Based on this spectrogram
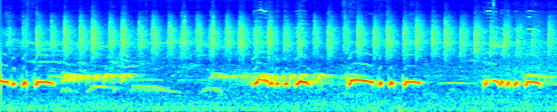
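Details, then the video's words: Zebra doves, Cemani and Silver varieties, exchanging rolling coo phrases, one bird's quavering notes overlapping the other's steady coos, over a rapid high ticking in the background. "Perkutut Cemani Gacor Vs Silver Gacor"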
